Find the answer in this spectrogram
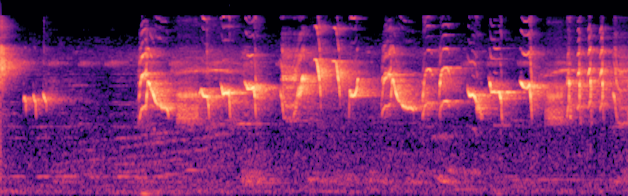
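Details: Orange-headed thrush singing continuously after a brief quiet start: a rapid stream of varied whistles, up-and-down slurs and chips packed closely together.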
